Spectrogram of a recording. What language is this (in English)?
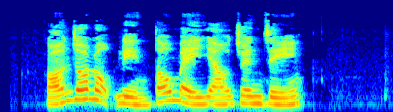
Cantonese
